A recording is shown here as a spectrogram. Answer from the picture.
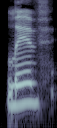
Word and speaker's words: live: Another common pair, live and leave. In live, the I is short. In leave, it is long.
